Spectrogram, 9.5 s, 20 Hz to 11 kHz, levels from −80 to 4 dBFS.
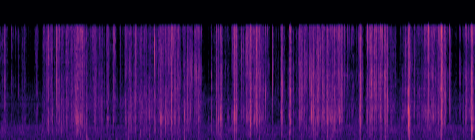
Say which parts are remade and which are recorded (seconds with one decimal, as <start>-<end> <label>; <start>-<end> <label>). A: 0.0-9.5 recorded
